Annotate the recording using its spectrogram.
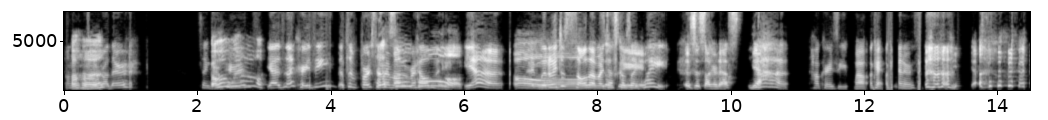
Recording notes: laugh through major technical difficulties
